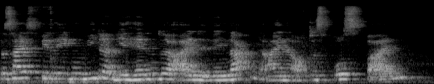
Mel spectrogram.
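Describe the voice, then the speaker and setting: A woman's voice, with ordinary pitch variation, carries audible room echo and light background noise. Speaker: fitness instructor. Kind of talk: exercise class instruction. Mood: calm, soothing pace.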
